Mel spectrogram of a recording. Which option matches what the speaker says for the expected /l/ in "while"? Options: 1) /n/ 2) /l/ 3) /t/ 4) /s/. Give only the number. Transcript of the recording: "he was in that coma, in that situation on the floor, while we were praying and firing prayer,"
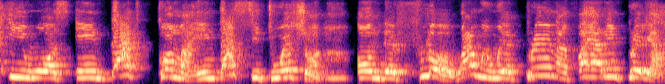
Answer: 1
